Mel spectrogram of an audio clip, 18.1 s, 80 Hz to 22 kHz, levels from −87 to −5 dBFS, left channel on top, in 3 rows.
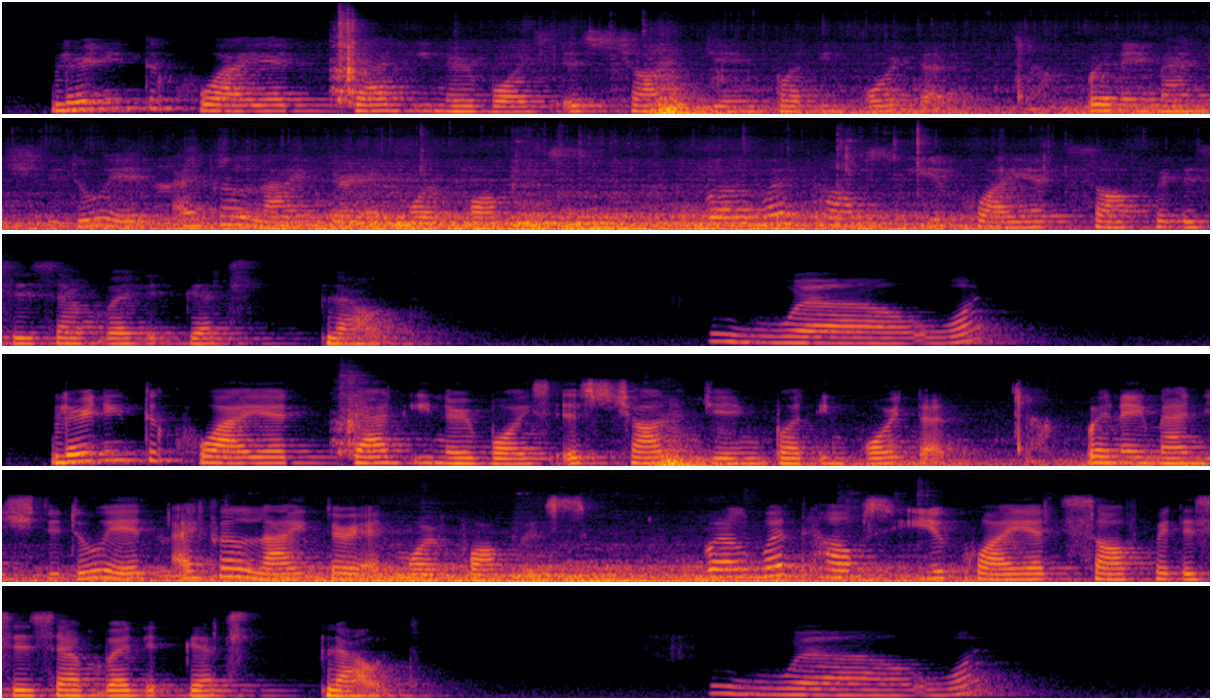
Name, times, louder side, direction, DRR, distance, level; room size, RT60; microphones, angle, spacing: voice 1, 0.2-1.4 1.8-4.7 5.1-9.0 9.5-13.3 13.7-14.0, right 4 dB, 55° right, 10 dB, 0.3 m, -32 dB
Fire, 1.6-1.8 3.1-12.1, left 2 dB, 85° left, 0.6 m, -31 dB
voice 2, 15.6-17.2, left 3 dB, 20° left, 10 dB, 0.3 m, -37 dB
8.1 x 3.1 x 3.7 m, 0.78 s
head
